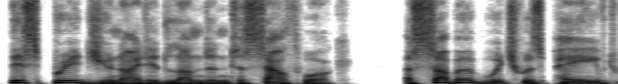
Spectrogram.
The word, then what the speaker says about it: Southwark: Southwark was then pronounced Soudrick. It is now pronounced Southwark, or near it.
